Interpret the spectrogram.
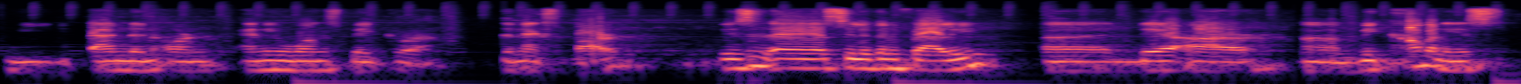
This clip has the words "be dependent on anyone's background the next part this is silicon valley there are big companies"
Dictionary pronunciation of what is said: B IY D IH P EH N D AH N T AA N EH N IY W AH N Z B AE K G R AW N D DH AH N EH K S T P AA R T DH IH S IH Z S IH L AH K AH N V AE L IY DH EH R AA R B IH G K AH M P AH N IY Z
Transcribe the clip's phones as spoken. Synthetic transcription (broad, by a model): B IY D IH P EH N D AH N T AA N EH N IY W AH N S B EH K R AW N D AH N EH K S T P AA R T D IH S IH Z S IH L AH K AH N F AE L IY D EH R AA R B IH G K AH M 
